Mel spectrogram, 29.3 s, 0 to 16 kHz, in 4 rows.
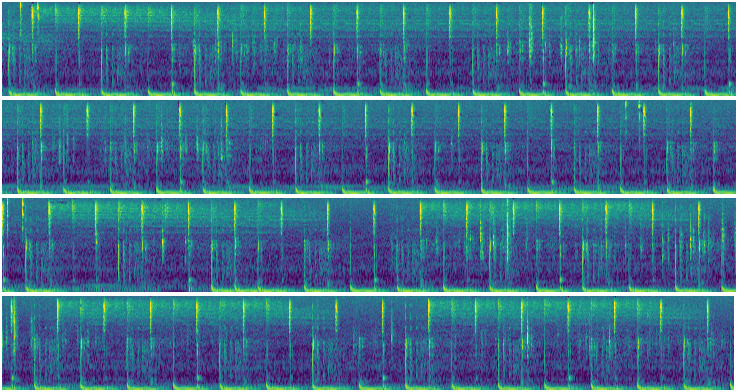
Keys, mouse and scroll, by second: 0.2 click, 1.9-3.2 typing, 3.2 Return, 4.8-9.9 typing, 13.6 right click, 14.7 click, 16.5-18.5 Left, 18.9-29.3 typing, 23.4 Right, 23.8 Right.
